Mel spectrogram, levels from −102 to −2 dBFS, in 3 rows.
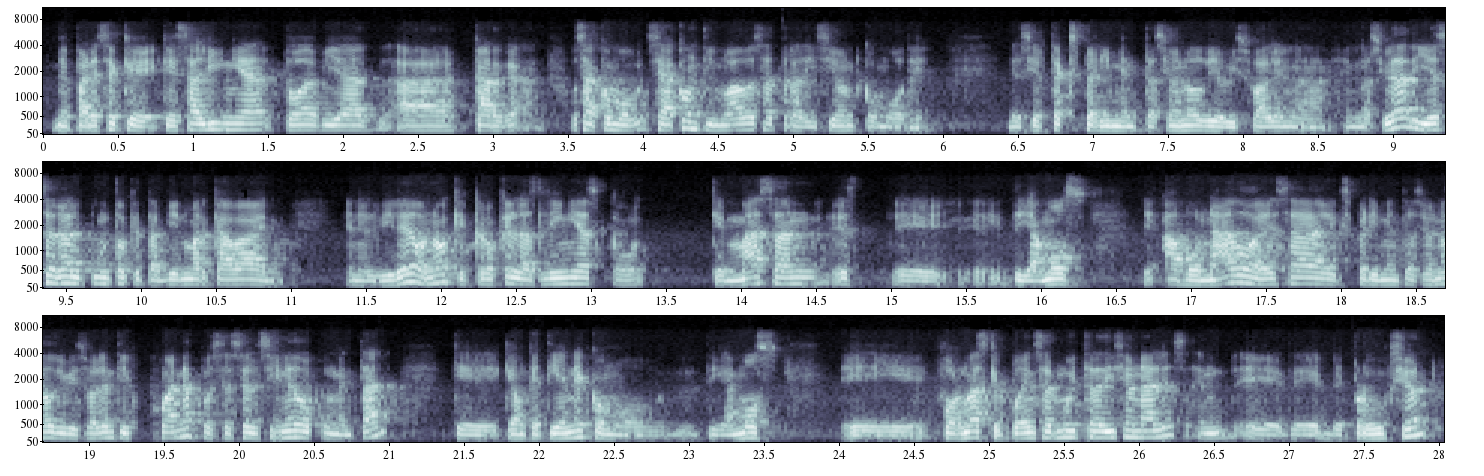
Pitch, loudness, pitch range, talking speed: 140 Hz, -15 LUFS, 125-155 Hz, 175 wpm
